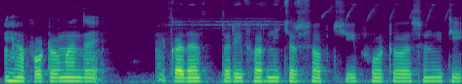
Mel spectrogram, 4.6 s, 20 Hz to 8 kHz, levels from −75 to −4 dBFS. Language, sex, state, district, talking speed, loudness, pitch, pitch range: Marathi, male, Maharashtra, Gondia, 145 wpm, -20 LUFS, 130 Hz, 125-130 Hz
